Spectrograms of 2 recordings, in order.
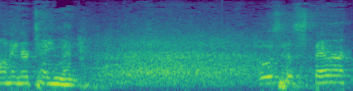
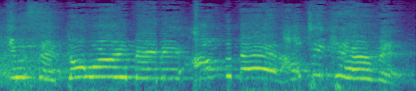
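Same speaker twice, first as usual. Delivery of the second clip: higher, louder mocking quote of his boast; girlfriend mocking; 10 semitones higher, 4 dB louder than usual. Girlfriend mocking his promise, higher louder mocking voice. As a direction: throw his promise back at him.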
